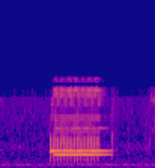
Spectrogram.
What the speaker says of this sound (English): Let me get this phone call.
